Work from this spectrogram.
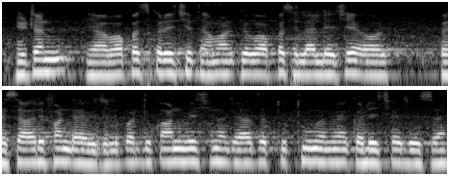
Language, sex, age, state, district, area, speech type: Maithili, male, 30-45, Bihar, Purnia, rural, spontaneous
